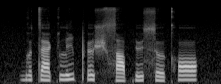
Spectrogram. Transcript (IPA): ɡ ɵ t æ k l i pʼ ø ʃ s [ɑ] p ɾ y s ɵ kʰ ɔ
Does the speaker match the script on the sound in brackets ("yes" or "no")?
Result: yes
